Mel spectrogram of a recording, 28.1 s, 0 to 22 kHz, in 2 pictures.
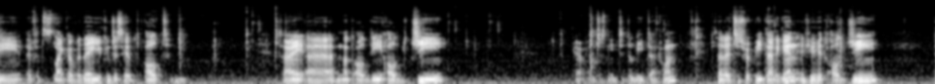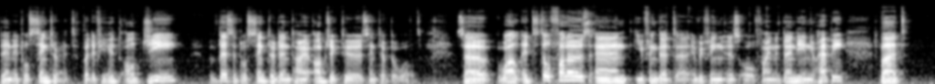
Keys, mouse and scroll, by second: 2.8 alt+d, 4.3 ctrl+shift+z, 5.9 alt+g, 6.8-9.3 drag, 8.4 Delete, 10.0 click, 10.9 g, 11.6 click, 12.6 alt+g, 16.2 alt+g, 24.6 middle click, 26.3 KP_7.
